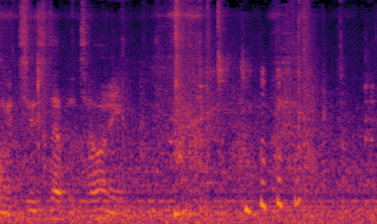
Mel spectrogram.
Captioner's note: laughing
